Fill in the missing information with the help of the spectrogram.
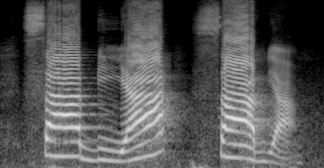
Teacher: Aonde vem a sílaba tônica na palavra sábia? Na primeira sílaba. Onde vem a sílaba tônica na palavra sabiá? Na última.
